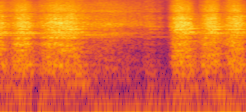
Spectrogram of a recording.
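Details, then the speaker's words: Lapping a cylinder into its head bore on a VW horizontally-opposed engine with water-based lapping compound, pushed down and turned by hand; gritty scratching strokes about five per second, still rough, cylinder not yet mated to the head shoulders. "what's happening is we're making sure that it's essentially mated with the shoulders and then it also helps to deck the top of the cylinder jug"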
